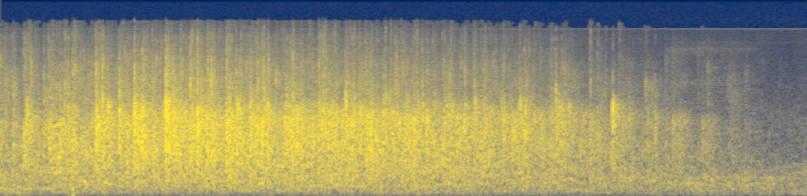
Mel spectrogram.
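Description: An audience claps loudly in a large hall, then fades.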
